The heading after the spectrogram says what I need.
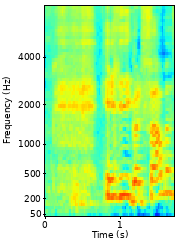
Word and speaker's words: Élie Goldfarb: Élie Goldfarb, je prononce bien, c'est ça? C'est ça.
